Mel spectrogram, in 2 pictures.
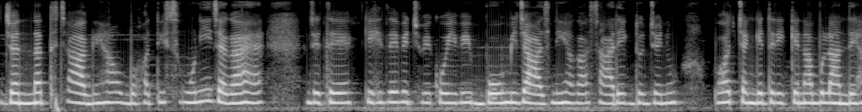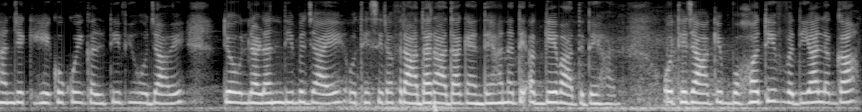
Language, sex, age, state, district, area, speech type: Punjabi, female, 18-30, Punjab, Amritsar, urban, spontaneous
